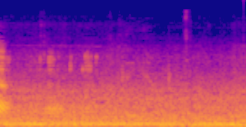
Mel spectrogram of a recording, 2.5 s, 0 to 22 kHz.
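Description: Steady low drone of engine and road noise heard inside the cab of a 2002 camper van cruising up a freeway grade.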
